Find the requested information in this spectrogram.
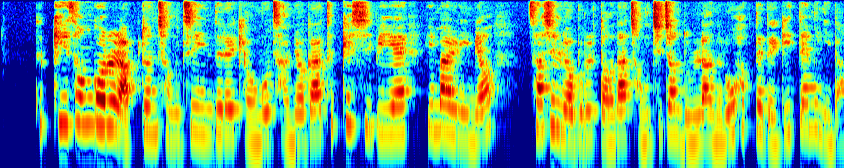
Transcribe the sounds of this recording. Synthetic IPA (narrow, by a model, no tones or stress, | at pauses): tʰɯkʰisʰʌnɡʌɾɯɾap̚t͈unt͡ɕʌŋt͡ɕʰiindɯɾe̞kjʌŋut͡ɕaɲʌɡatʰɯkʰe̞ɕ͈ʰibie̞çimaʎːimjʌ | sʰaɕʰiɭjʌbuɾɯɭt͈ʌnat͡ɕʌŋt͡ɕʰid͡ʑʌnnoɭːanɯɾoɸwak̚t͈e̞dwe̞ɡit͈e̞muɲida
